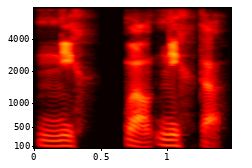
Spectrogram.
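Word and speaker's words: νύχτα: And it sounds like he before e and e, and it sounds like ch before every other consonant, like echo and nichta, right?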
